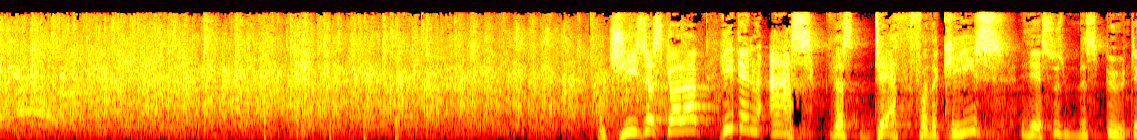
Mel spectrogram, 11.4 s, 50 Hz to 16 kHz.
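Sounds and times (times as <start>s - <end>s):
large audience clapping in applause: 0.0s - 7.2s
speech: 6.0s - 11.3s.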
